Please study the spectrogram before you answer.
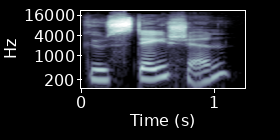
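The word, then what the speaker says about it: gustation: are there for taste the term for taste is gustatory or GU station that's spelled with a G there I'm gonna write that down for you so Goose station is the term for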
